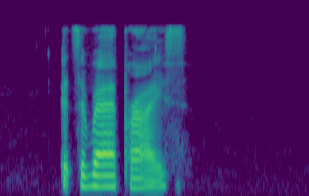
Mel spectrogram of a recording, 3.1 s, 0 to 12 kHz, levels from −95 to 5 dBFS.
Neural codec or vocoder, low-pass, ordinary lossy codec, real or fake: none; 7.2 kHz; none; real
